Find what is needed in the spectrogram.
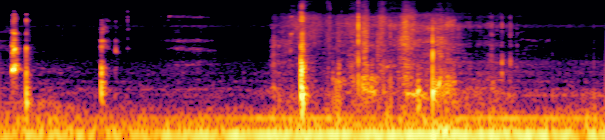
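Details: Several brief, abrupt hiccup clicks with a catch in the breath, irregularly spaced, in the morning, over low room hum; likely a baby; hiccups.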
